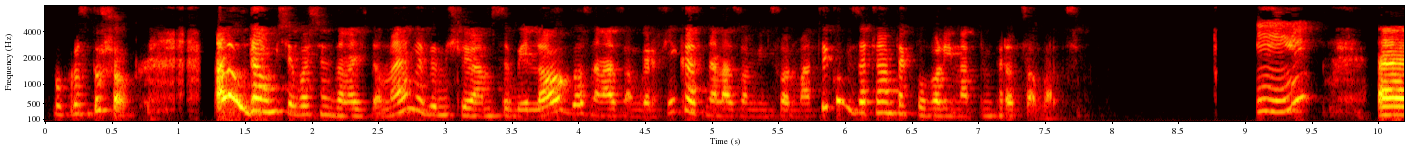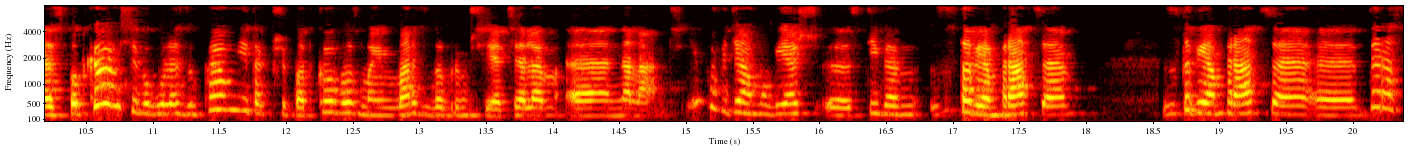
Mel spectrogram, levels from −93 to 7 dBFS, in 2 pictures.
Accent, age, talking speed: native, 20-39, 145 wpm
